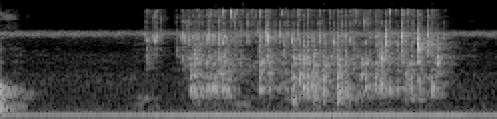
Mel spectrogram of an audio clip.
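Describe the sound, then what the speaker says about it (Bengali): Water poured in a thin stream into a bowl of about three spoonfuls of sour yogurt, a short splashing trickle over a steady low hum. "এতে আমি জল দেবো অল্প"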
